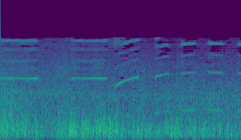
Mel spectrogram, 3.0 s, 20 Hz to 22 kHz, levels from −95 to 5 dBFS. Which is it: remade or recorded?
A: remade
